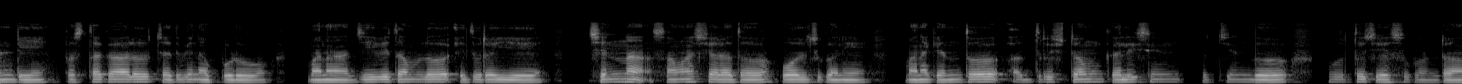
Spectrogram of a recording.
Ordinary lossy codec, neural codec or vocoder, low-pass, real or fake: none; none; 7.2 kHz; real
